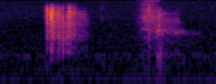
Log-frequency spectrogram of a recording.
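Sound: dice being rolled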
